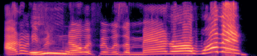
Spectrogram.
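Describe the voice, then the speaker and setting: A woman podcast host reading a novel aloud dramatically, with abrupt loud emphasis and casual asides. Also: extremely high pitch, animated, fairly quick, very noisy. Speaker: book club podcast host.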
